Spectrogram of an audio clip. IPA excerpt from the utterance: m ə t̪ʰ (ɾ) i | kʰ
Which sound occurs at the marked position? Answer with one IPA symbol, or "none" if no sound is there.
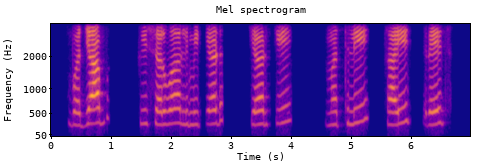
l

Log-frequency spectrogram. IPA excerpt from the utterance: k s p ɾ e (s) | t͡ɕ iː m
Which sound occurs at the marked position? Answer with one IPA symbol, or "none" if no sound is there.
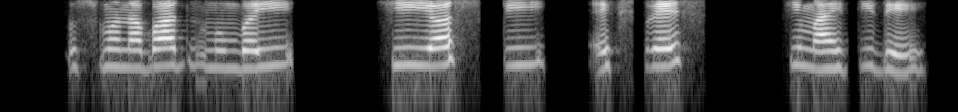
s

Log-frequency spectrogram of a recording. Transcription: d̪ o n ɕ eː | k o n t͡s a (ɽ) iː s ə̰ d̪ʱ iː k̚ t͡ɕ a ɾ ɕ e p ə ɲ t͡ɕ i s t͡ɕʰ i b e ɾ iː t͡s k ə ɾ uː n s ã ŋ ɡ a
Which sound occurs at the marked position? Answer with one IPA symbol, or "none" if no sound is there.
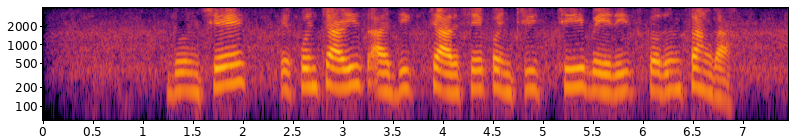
ɭ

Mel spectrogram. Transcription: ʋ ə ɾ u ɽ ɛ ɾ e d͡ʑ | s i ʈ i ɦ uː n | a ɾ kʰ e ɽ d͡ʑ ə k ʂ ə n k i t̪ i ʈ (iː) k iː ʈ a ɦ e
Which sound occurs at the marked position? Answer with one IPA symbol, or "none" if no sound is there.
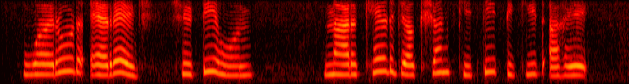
i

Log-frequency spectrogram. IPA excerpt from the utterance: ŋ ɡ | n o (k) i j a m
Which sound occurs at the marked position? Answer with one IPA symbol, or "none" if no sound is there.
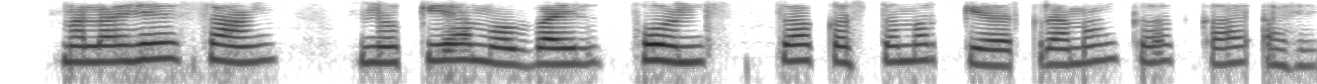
k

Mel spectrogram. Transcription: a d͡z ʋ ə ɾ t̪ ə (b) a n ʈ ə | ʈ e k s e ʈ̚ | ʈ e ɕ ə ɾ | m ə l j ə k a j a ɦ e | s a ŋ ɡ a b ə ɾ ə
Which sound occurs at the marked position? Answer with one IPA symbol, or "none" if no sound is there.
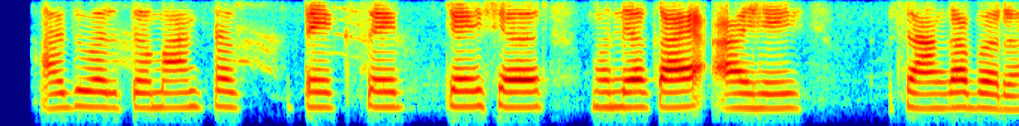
m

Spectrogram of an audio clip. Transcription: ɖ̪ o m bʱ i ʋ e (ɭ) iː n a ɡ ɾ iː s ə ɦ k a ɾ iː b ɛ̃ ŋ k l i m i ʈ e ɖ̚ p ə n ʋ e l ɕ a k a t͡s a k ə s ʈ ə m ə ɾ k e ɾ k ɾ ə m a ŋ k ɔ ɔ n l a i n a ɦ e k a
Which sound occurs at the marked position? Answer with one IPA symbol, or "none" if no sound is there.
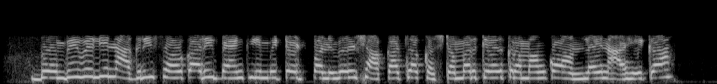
l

